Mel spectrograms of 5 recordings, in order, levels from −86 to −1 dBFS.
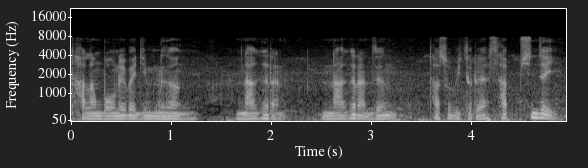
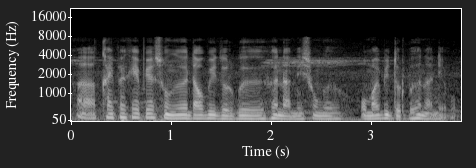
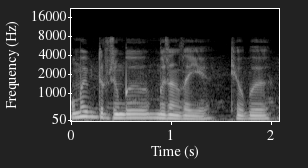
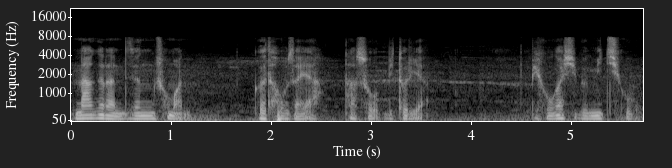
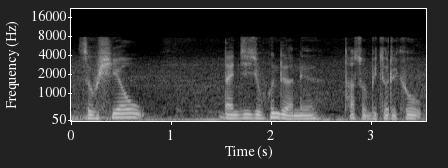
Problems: none marked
